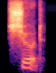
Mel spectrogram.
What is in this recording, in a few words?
"should", Indian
